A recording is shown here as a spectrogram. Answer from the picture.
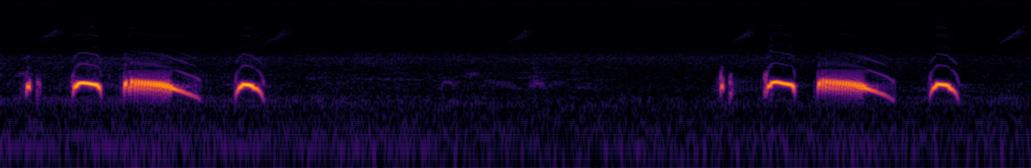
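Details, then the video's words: Spotted dove kept as a calling decoy to stir other doves and teach young birds to call. Two identical phrases of four hollow coos, the second long and falling, repeated after a quiet gap of about three seconds. "Tiếng chim cu gáy mồi cây giọng hay hạp bổi - Chim nghe là gáy. Mở lên chim non nghe nhanh gáy."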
